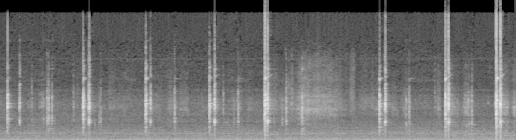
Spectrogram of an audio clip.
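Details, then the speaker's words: Singer clam-shell sewing machine foot pedal after restoration, pedal released: sharp dry ticks about every half second, 'crickets' from return spring rubbing in worn plastic holes. Foot pedal spring clicking. "we called it I think crickets that's the spring in that and the holes down there rubbing out of the plastic"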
